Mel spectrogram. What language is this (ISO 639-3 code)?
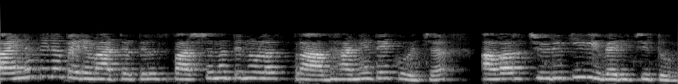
mal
